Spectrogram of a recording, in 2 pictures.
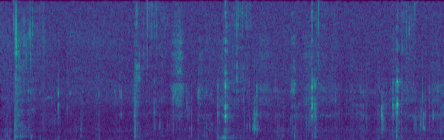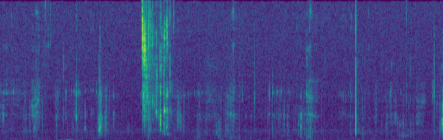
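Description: Close-miked chewing of a mouthful of seaweed salad: soft wet crunches and mouth clicks, with the loudest cluster of clicks about four and a half seconds in and another sharp click at six seconds.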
